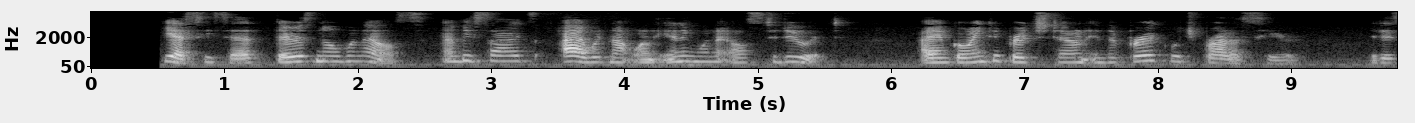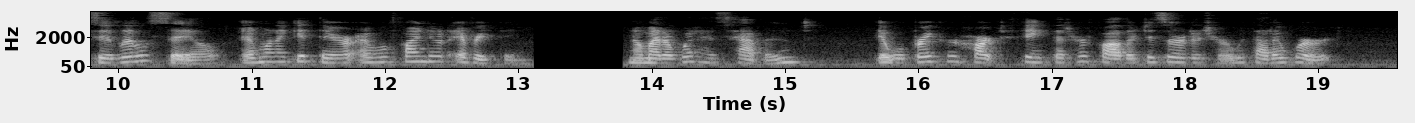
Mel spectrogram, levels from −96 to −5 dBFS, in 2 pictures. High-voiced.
Yes: high, 220 Hz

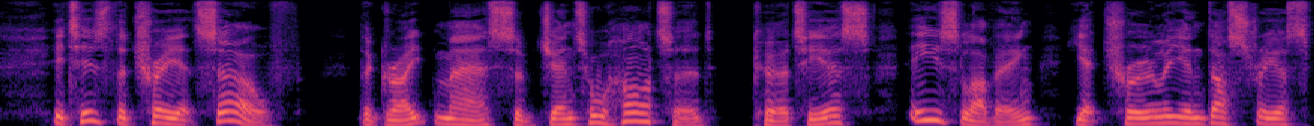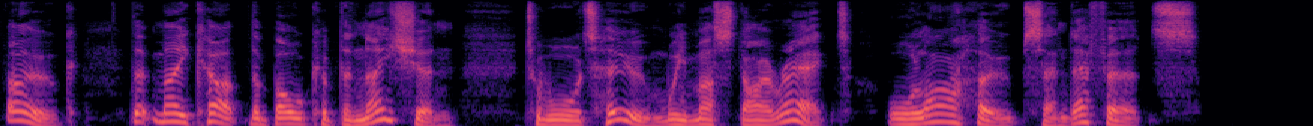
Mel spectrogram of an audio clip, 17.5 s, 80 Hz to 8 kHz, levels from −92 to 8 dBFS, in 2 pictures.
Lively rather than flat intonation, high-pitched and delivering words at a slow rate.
No: wide, 7.5 semitones; low, 130 Hz; slow, 125 wpm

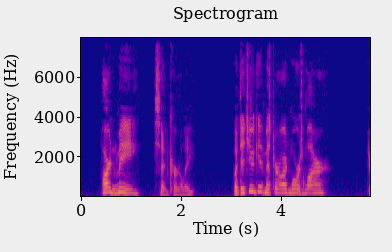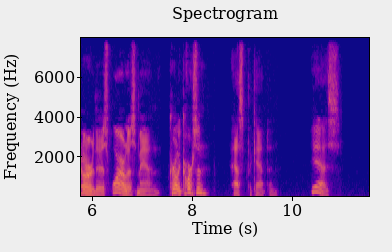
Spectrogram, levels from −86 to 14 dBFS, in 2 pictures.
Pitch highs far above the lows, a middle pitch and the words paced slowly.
No: wide, 6.7 semitones; high, 195 Hz; slow, 110 wpm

